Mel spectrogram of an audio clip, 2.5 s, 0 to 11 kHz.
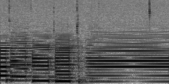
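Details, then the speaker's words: Prophet 5 Rev 3 synthesizer during restoration: held note cuts in and out with crackling as voice filter dies at section B output; failed 150 pF polystyrene filter capacitor, confirmed by swapping, fixed by replacement. "basically the logic that we used was okay it's dying on the output of B and then there's a capacitor for B"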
